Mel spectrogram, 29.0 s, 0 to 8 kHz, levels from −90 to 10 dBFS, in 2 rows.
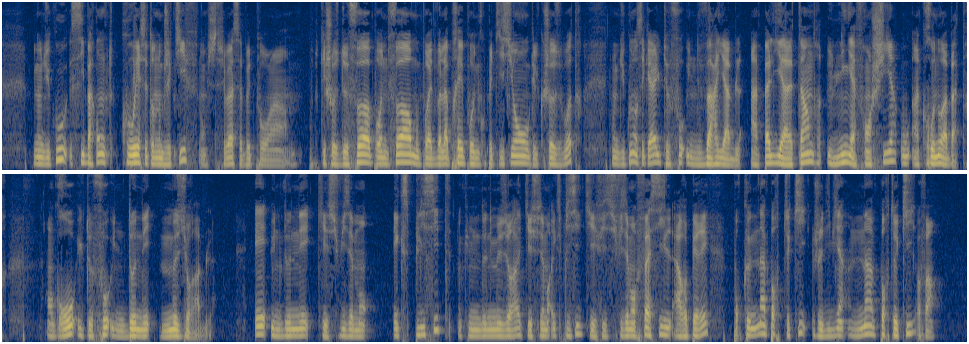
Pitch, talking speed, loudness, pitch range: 115 Hz, 215 wpm, -18 LUFS, 110-135 Hz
